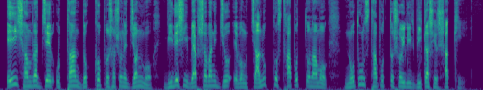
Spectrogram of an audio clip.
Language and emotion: Bengali, neutral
